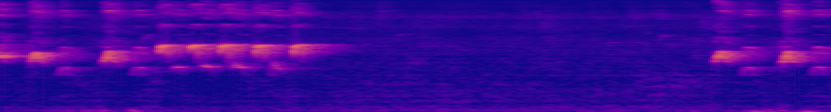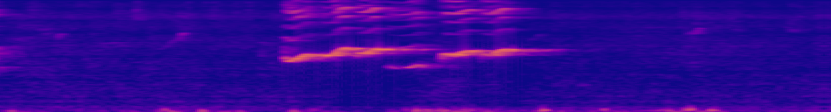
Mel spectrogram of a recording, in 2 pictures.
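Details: Energetic song of a caged orange-headed thrush: quick, warbling whistled runs that repeat and climb in pitch, separated by quiet gaps, with low knocking sounds near the end.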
